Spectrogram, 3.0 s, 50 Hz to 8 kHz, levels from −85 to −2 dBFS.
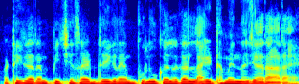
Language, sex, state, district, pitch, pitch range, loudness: Hindi, male, Delhi, New Delhi, 160 Hz, 150-170 Hz, -12 LUFS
